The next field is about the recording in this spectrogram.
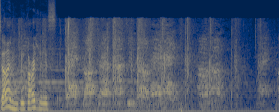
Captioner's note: chanting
